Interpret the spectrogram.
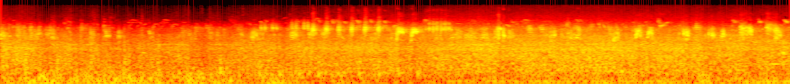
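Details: A Great reed warbler met at a pond, which spat out a pellet, gives loud, harsh, chattering phrases repeated in quick bursts over a steady rumble of wind and background noise.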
